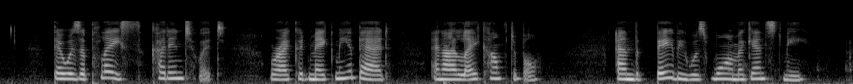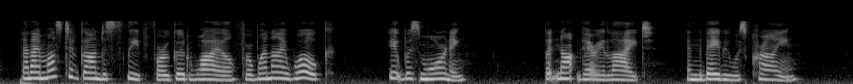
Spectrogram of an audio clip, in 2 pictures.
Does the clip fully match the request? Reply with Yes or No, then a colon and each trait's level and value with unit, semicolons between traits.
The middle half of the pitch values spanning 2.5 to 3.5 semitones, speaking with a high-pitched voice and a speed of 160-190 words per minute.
Yes: average, 2.8 semitones; high, 240 Hz; average, 185 wpm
